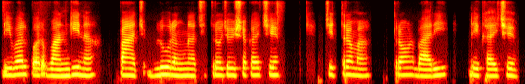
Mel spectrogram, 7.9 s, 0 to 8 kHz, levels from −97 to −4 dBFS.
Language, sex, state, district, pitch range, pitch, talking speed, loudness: Gujarati, female, Gujarat, Valsad, 205-225 Hz, 220 Hz, 115 wpm, -21 LUFS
